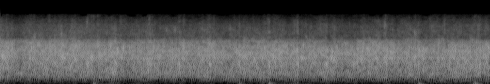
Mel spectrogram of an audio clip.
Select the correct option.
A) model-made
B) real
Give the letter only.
A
